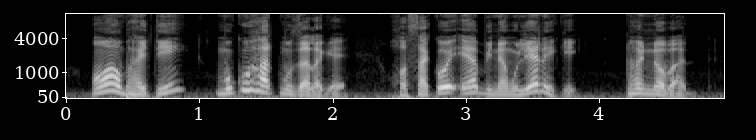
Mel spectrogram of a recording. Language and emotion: Assamese, happy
